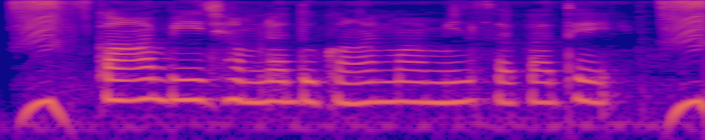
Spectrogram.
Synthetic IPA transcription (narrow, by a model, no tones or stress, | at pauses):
kãːbʱiːd͡ʒɦəmlad̪ʊkaːnmãmɪlsəkat̪ʰeː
